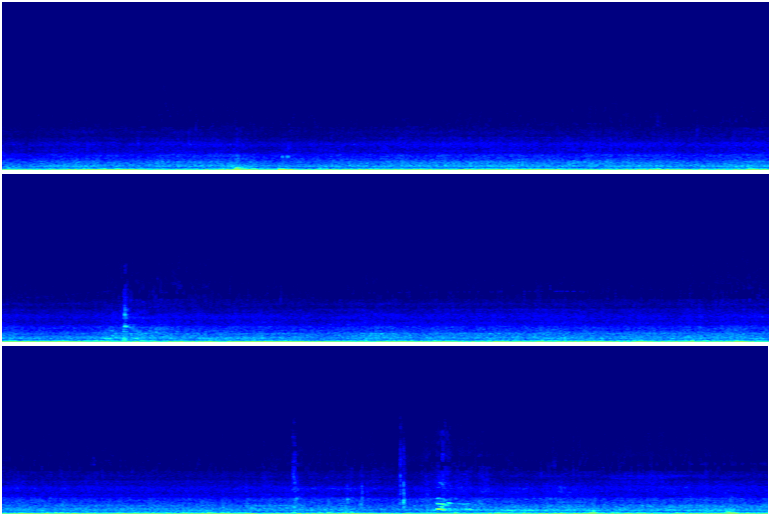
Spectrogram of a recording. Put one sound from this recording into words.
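Rain patters steadily outside.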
